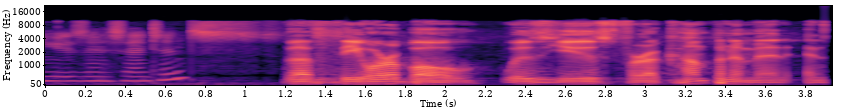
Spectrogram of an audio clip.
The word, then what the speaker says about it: theorbo: Your word is theorbo.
